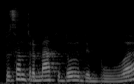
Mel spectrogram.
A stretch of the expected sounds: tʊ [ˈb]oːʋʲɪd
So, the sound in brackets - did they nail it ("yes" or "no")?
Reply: no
